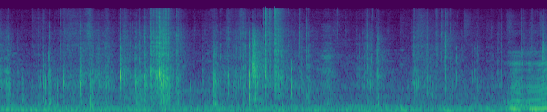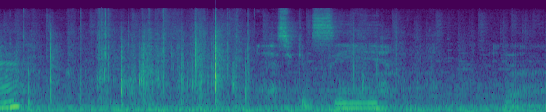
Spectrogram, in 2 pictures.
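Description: A paper-board snack bag with a plastic lining being torn open and crinkled by hand: a string of sharp crackles and rustles.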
